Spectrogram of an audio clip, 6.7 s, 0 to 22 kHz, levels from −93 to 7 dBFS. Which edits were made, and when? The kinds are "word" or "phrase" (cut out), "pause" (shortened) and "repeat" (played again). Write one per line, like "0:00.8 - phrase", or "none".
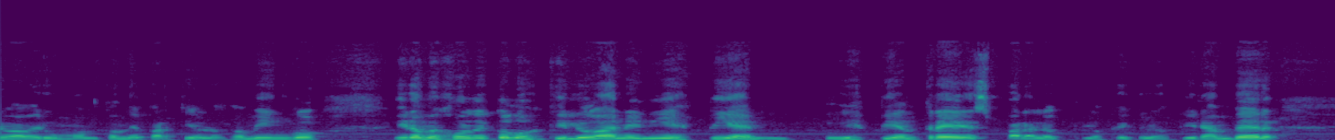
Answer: none

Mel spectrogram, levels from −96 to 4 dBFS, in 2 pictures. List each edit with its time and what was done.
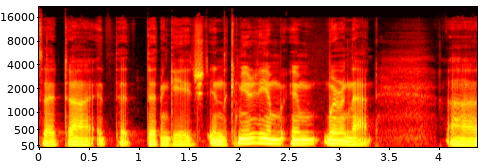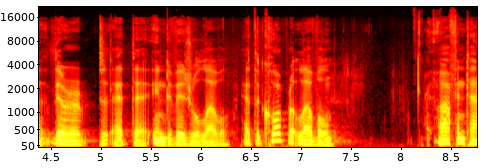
0:01.2 - word
0:03.1 - word
0:04.5 - word
0:05.0 - phrase
0:06.4 - pause

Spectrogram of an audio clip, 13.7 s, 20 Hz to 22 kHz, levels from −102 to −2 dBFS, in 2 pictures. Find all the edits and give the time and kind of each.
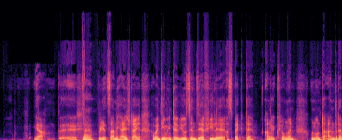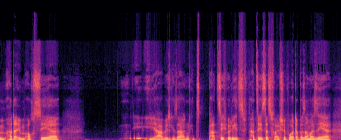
0:04.5 - word
0:10.2 - word
0:10.6 - word

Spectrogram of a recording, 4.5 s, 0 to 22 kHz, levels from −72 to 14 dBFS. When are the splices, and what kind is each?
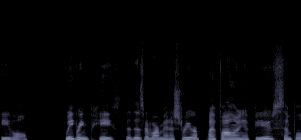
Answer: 0:01.1 - word
0:02.2 - word
0:03.0 - word

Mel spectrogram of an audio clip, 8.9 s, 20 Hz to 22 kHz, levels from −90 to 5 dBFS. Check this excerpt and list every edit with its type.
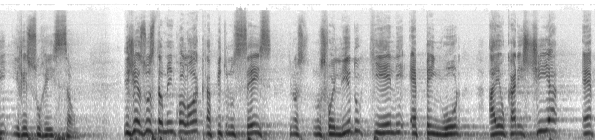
0:03.1 - word

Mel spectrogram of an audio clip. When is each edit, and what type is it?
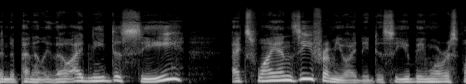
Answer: none

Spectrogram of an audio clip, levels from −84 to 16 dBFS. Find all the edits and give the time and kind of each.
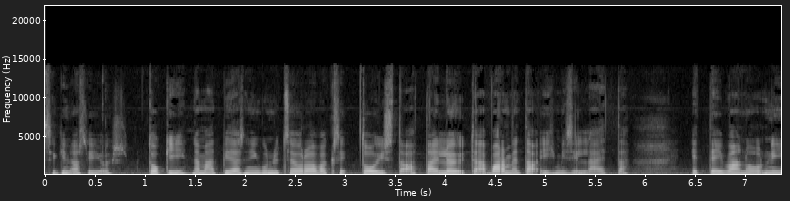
0:00.9 - pause
0:01.7 - word
0:03.1 - pause

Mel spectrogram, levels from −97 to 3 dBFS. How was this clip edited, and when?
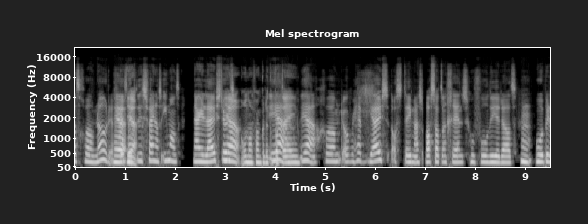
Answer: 0:02.2 - pause
0:03.3 - word
0:05.3 - phrase
0:07.0 - word

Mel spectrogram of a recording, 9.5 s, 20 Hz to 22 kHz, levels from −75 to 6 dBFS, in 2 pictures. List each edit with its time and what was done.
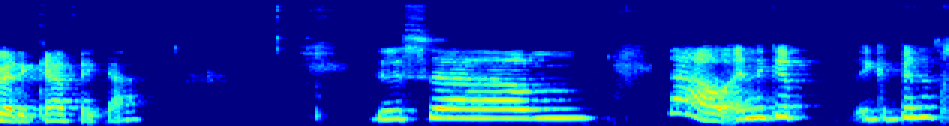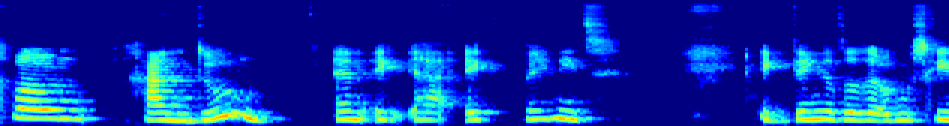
0:03.3 - pause
0:08.4 - pause

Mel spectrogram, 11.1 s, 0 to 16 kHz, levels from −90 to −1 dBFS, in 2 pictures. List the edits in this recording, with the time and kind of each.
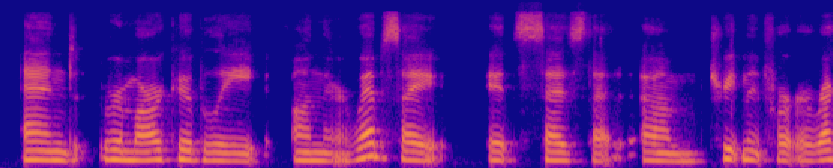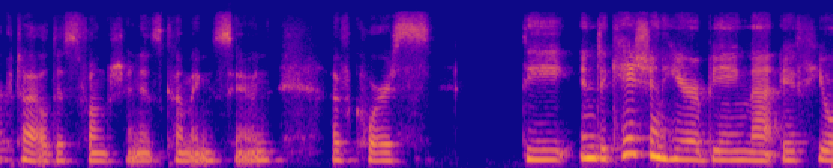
none

